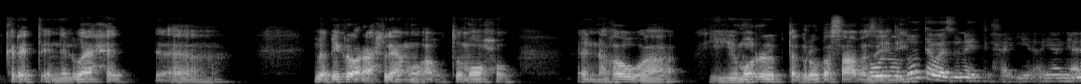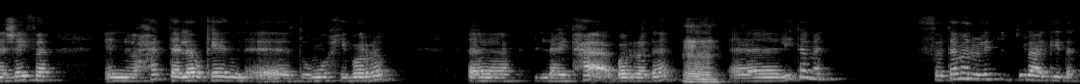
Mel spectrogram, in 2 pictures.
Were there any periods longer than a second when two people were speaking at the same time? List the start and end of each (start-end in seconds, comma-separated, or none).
none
